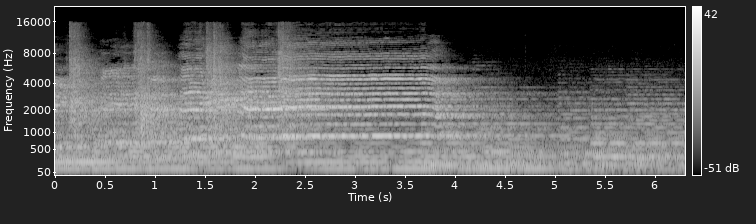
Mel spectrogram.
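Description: Live music: a girl singing with a chorus over piano accompaniment, holding a long note. The voice breaks off about four seconds in and the accompaniment carries on.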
